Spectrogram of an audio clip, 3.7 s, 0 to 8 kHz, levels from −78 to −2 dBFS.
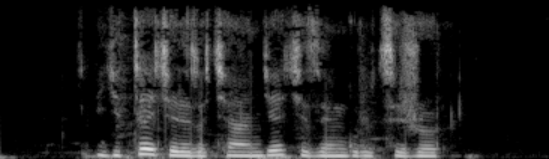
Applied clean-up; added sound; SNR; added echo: none; none; none; none.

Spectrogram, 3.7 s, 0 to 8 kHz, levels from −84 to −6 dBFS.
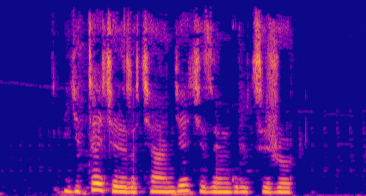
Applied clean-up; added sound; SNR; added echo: classical method Wiener filter.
